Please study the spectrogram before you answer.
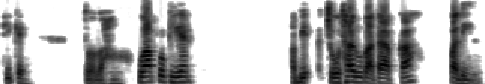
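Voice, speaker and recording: Male teacher, patient and repetitive, with a gravelly, slightly high voice, recorded in a dry, muffled setup. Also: dry recording. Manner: patient, explains slowly with repetition and examples. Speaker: Hindi teacher. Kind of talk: step-by-step grammar lesson for children.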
